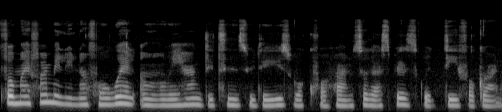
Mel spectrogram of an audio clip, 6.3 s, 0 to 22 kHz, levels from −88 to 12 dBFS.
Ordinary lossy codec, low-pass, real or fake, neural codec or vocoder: none; none; real; none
